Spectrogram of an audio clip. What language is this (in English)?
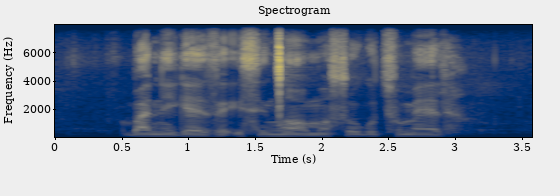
Zulu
